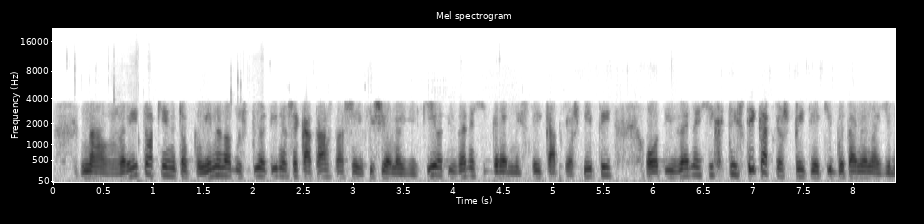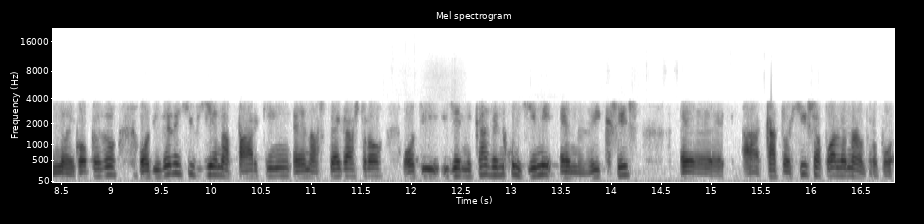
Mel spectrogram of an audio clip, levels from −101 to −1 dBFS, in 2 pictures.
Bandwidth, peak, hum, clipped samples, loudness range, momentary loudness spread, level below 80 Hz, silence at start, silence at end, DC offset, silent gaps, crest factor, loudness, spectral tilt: 3.8 kHz; -10 dBFS; none; under 0.1%; 2 LU; 5 LU; -72 dBFS; 0.2 s; 0 s; under 0.1%; none; 20 dB; -31 LUFS; -9 dB/octave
